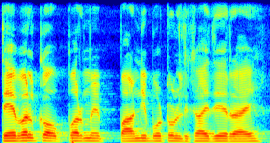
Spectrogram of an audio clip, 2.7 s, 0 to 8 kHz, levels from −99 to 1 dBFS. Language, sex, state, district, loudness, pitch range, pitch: Hindi, male, Arunachal Pradesh, Longding, -16 LUFS, 140-150 Hz, 145 Hz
